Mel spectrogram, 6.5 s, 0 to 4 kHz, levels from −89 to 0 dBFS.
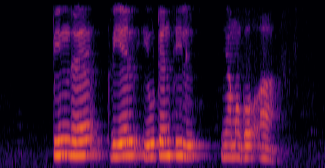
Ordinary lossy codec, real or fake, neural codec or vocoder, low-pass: none; real; none; 3.6 kHz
